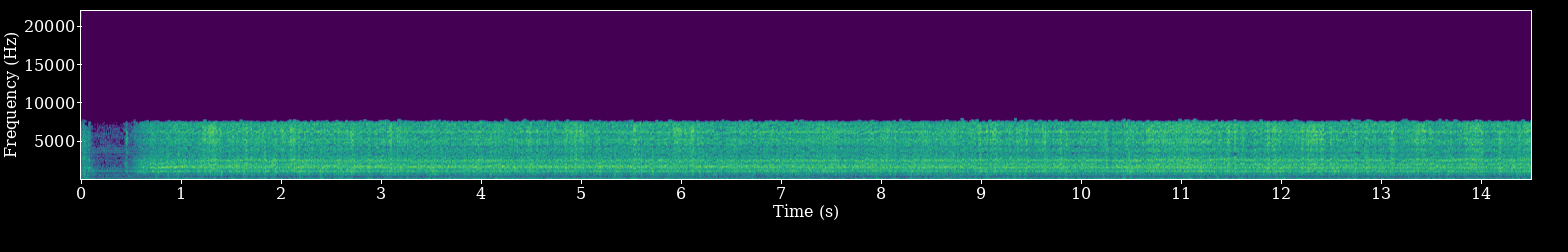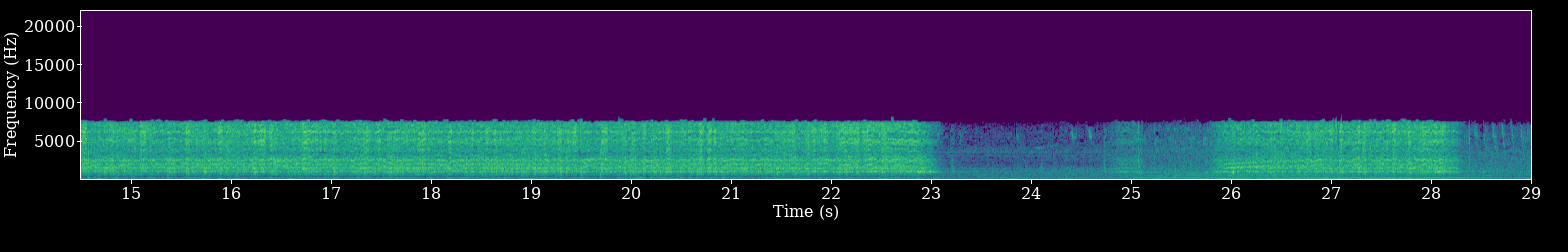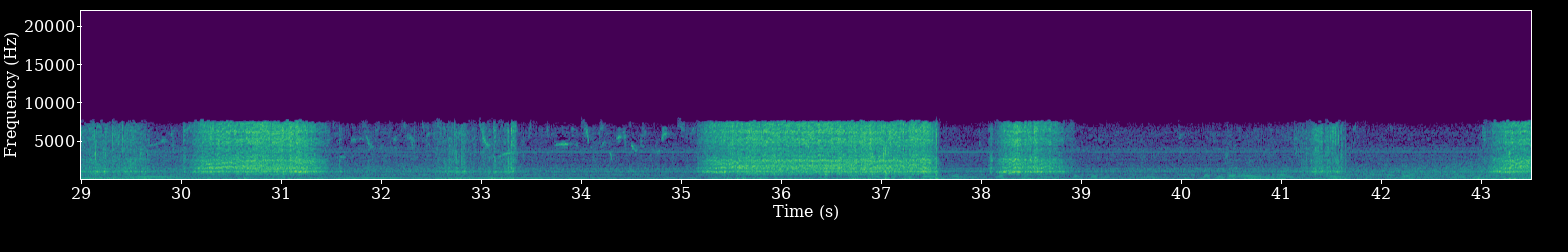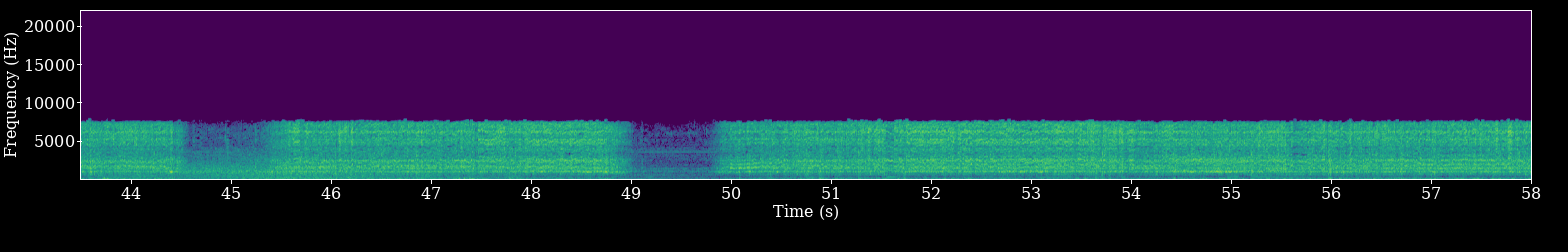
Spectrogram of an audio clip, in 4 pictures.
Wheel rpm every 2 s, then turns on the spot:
100, 160, 160, 160, 170, 160, 170, 170, 170, 170, 170, 80, 20, 150, 30, 80, 10, 50, 130, 30, 0, 50, 70, 160, 70, 140, 160, 150, 170.
28-30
